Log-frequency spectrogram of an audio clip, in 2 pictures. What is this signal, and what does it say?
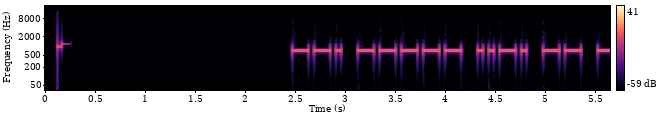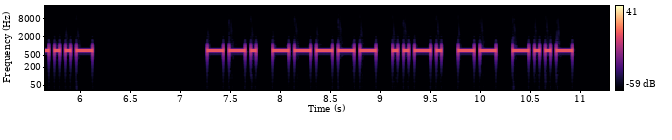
Morse code, heard as a keyed tone, about 22 wpm, 700 Hz. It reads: G0FMX G0FMX
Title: DXCC-100 Call Signs - 5 Characters - Repeated 2x - 22wpm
